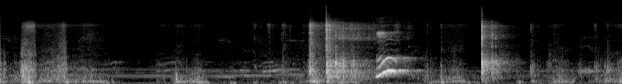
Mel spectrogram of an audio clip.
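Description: Knocks and clunks of a microwave door being opened and a plate being handled into it, with a child's short rising vocal sound about two-thirds of the way through.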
